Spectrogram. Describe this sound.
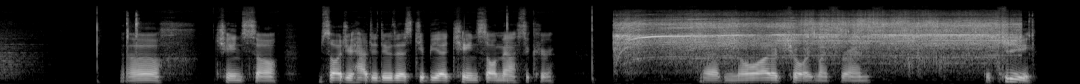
Male speaking while using a chainsaw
